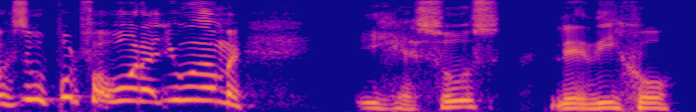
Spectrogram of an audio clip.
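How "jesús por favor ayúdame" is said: high desperate cry for help; frightened plea. Retold or imitated. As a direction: beg like a man sinking in the waves. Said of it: "Y se asustó mucho". (súplica aguda y asustada)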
